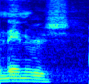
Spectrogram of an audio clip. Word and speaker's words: Nain Rouge: Oh, Nain Rouge.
